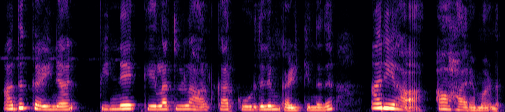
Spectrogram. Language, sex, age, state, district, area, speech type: Malayalam, female, 18-30, Kerala, Thiruvananthapuram, urban, spontaneous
